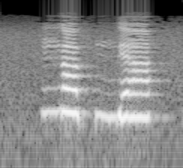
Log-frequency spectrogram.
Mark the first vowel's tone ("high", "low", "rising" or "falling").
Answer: high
